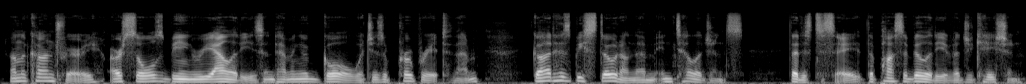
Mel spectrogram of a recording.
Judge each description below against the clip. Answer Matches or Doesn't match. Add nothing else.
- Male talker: Matches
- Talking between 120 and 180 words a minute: Matches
